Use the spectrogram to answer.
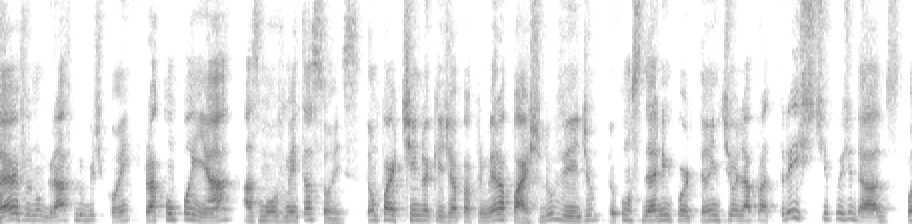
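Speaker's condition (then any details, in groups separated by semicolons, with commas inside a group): No condition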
